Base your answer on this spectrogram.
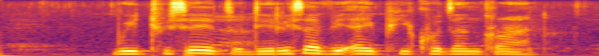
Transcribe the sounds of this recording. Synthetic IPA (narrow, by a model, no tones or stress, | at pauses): bʊitʰuset͡sʼɔdirisabiʔaipʰikʰɔd͡zan̩t͡ɬʼwaːna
